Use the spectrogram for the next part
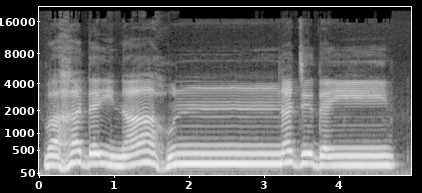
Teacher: میں نے غنہ کیا یہاں پہ کیونکہ نون کے اوپر شد آنے کی وجہ سے ہم غنہ کریں گے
